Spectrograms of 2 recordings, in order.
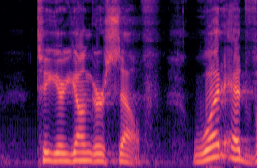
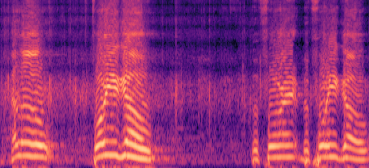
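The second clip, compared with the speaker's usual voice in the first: loud, raised call to the room; 5 semitones higher, 9 dB louder than usual. Real, not acted. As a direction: call everyone back loudly. Calls crowd back before leaving.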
